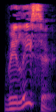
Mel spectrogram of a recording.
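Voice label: "releaser", British English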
